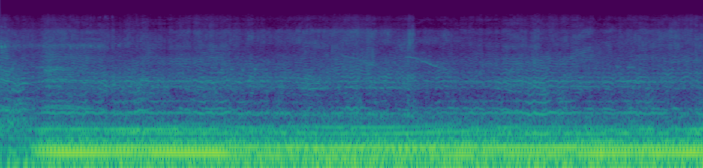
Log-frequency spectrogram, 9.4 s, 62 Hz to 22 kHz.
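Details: Honey bees around their yellow backyard hive, a first-year beekeeping colony from spring 2023; a bee passes close, raising a loud steady low hum after the first half second, sustained over a bustling background drone.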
